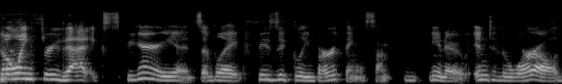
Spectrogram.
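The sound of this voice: A woman speaks at a fairly slow pace. Her pitch is medium, with ordinary variation.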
